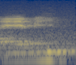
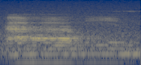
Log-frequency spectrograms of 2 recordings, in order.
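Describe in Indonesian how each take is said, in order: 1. Vokal pertama condong ke bunyi e. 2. Vokal pertama adalah a yang biasa, lebih panjang. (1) "ada yang imalah" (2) "yang biasa dibaca sama orang umumnya"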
